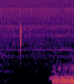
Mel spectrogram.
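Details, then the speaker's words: A pet beagle snoring nearby: after a second of near silence, a low, rough, rumbling breath sound continues to the end. "my dog is snoring so if you hear that that's my dog miss a my beagle she's quite the snorer"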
